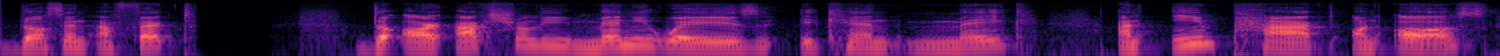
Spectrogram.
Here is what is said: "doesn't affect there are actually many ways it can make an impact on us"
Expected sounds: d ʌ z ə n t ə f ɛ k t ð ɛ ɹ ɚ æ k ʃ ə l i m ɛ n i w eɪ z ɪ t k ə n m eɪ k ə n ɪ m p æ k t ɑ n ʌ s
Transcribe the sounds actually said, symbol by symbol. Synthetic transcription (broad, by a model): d ʌ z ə n t ə f ɛ k t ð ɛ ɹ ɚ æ k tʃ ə l i m ɛ n i w eɪ z ɪ t k ə n m eɪ k ə n ɪ m p æ k t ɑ n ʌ s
